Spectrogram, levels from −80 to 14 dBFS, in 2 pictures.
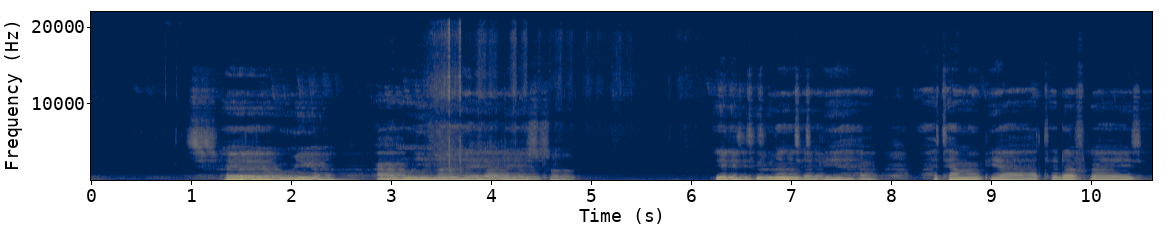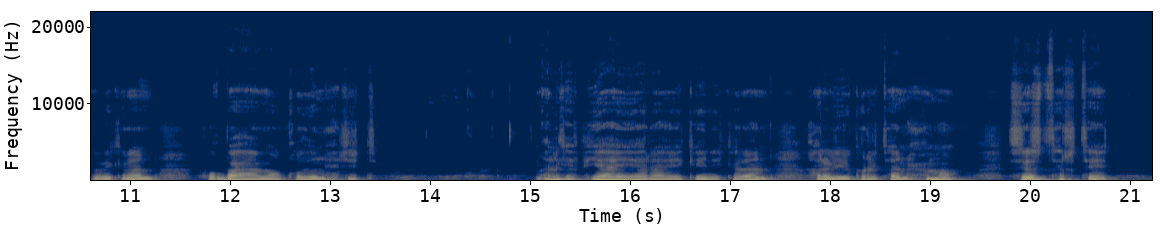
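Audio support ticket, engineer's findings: Doubled audio track, 0 to 7.72 s, already running when the clip opens. A second full-band copy trails about a tenth of a second behind, a few dB under the original, with no room colour. It cuts out abruptly at 7.72 s. Likely cause: the signal captured twice, the copy coming through a slower capture path, or an edit stacking two copies out of step.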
